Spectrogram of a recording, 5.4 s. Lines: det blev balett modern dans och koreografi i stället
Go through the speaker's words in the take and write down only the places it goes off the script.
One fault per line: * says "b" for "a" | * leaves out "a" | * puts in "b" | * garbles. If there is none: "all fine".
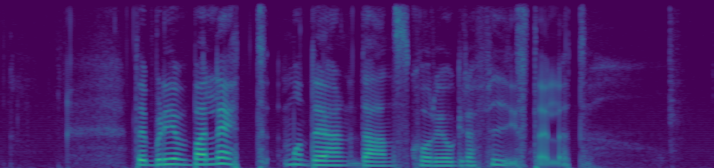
* leaves out "och"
